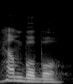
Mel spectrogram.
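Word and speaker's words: 汉堡包: but in but in in China they pronounced it hambobo foreign okay so to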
